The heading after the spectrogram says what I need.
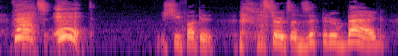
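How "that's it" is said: very high, raw, rough screaming. Retelling the moment she snaps in front of the teacher: imitating her screaming. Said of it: "and then she screams".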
